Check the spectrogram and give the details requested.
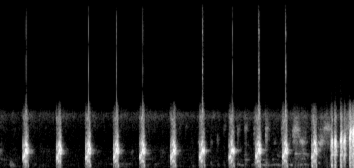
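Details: Single white-breasted waterhen call for luring birds into a trap: evenly spaced harsh notes roughly every half second, ending in a faster, rougher burst of clustered notes.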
